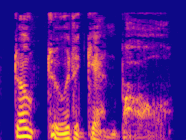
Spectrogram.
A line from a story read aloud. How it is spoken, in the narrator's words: Elaine said in a broken voice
